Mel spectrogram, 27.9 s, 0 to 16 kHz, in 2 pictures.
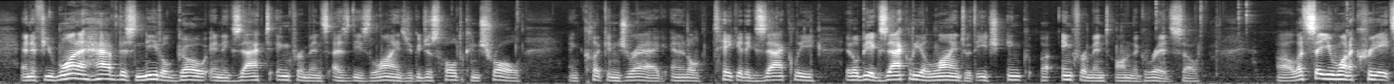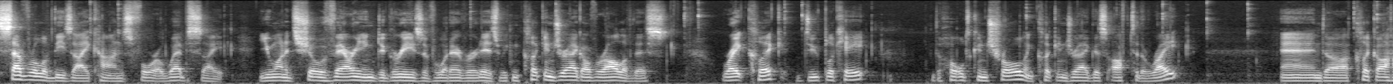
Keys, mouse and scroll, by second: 0.0 ctrl+z, 5.4-12.0 ctrl+drag, 12.1 ctrl+z, 12.6 ctrl+click, 13.2 click, 15.0 click, 18.8 click, 21.0 click, 22.0 click, 24.4-25.9 ctrl+drag, 26.2 ctrl+middle click, 27.6 click.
